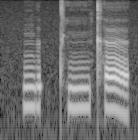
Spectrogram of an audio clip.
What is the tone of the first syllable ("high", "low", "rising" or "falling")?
high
